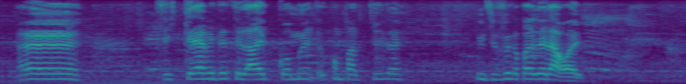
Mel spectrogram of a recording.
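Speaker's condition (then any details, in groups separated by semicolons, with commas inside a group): Cerebral palsy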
